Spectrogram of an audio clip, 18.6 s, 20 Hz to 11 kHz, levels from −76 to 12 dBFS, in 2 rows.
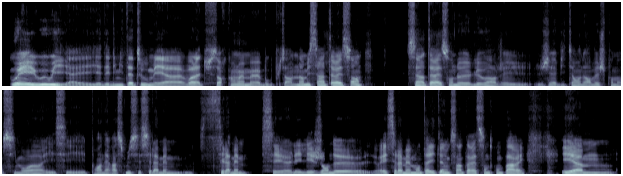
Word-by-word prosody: Oui, 155 -3 +10
oui, 145 +4 +9
oui, 145 -2 +10
il - - -6
y - - -5
a - - -5
il - - -6
y - - -3
a - - -3
des 105 0 -4
limites 105 +1 -4
à 115 - +6
tout, 115 +1 -1
mai, 85 -4 +2
heu, 85 0 0
voilà, 95 +2 +2
tu - - -7
sors - - -2
quand 95 - -7
même 95 -3 -2
beaucoup 95 +2 -11
plus - - -15
tard. 85 +1 -5
Non, 115 +7 -1
mais 130 - +2
c'est 130 +1 -2
intéressant, 125 +2 +2 0.7
c'est - - -3
intéressant 110 0 +2
de 100 -2 -2
de 95 - -9
le 100 - -3
voir. 105 -1 -3
J'ai 90 -2 -11 0.2
j'ai 100 - -5
habité 95 +2 -11
en 95 -2 -4
Norvège 95 +4 -6
pendant 90 -2 -9
6 90 - -1
mois 95 +1 -5
et - - -9
c'est - - -9
pour 90 - -6
un 90 - -7
Erasmus 90 +7 -4
et - - -8
c'est - - -2
la 85 - -2
même 90 0 -7 0.2
c'est 105 - -8
la 90 - +1
même. 95 0 -5 0.2
C'est 85 -1 -5
les 85 0 -4
les 90 +1 -2
gens 110 +4 -2
de 90 -3 -2
oui, 100 - -1
c'est 120 - -3
la 105 -2 +1
même 105 +1 0
mentalité, 110 +5 0
donc 115 -4 -2
c'est 110 - -3
intéressant 110 +3 -1
de 115 - -6
comparer, 115 - 0 0.6
et 110 +1 +5
hem 95 - +1
100 Hz, 225 wpm, -21 LUFS, 90-110 Hz, 0.7 s, Oui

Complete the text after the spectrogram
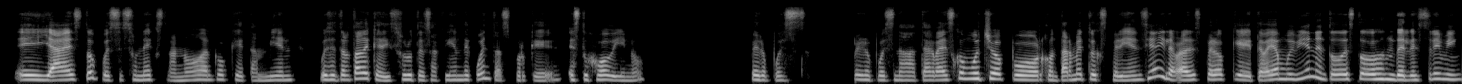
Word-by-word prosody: eh, 220 0 +5
y 210 - +1
ya 205 +1 +6
esto 260 +6 0
pues 205 -5 -3
es 200 - -4
un 205 -1 -3
extra, 210 -3 -6
¿no? 195 +4 -3
Algo 215 +1 -4
que 210 -3 -6
también, 195 +3 -5 0.2
pues, 215 - 0
se 220 - +1
trata 220 +4 +3
de 270 - +3
que 215 - -2
disfrutes 200 +2 -2
a 200 - -9
fin 205 +2 -4
de 215 0 -2
cuentas 245 -3 -4
porque 195 +1 -8
es 215 -1 +1
tu 220 - -2
hobby 210 -4 0
¿no? 185 +7 -9 1.1
Pero 210 -2 0
pues 190 0 -3 0.5
pero 220 -2 -2
pues 200 0 -4
nada, 195 -1 -3
te 200 +2 -4
agradezco 205 +6 +1
mucho 265 -1 +4
por 210 -4 +3
contarme 205 +3 0
tu 230 - 0
experiencia, 215 - -1
y 355 - +1
la - - +2
verdad 205 - +4
espero 225 +1 0
que 220 -4 0
te 195 +1 -1
vaya 225 +4 +4
muy 245 -1 0
bien 330 +8 -1
en 275 -6 0
todo 230 0 +3
esto 240 0 +4
del 220 -4 +4
streaming. 230 +2 -1
215 Hz, 220 wpm, -23 LUFS, 200-230 Hz, 1.1 s, ya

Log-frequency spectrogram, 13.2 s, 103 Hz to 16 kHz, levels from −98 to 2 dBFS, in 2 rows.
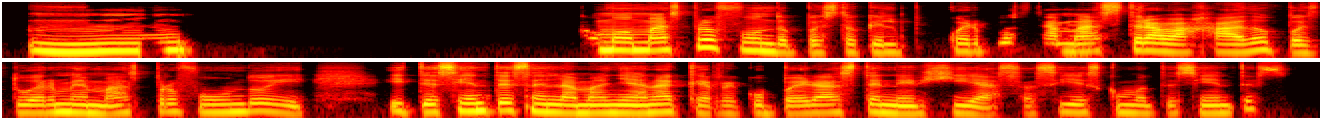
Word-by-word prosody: Mm. 200 +2 -2 2.0
Como 215 +1 +1
más 215 +1 +3
profundo, 210 -8 -1
puesto 170 +1 -2
que 180 - -6
el 180 - -7
p - - -26
cuerpo 195 +1 -7
está 195 -2 -4
más 190 +1 +3
trabajado, 190 0 +3
pues, 170 -1 -6
duerme 170 +1 -3
más 165 +1 -4
profundo 185 +1 -7
y 160 -5 -9 0.4
y 195 - -6
te 180 +1 -1
sientes, 205 +2 +7
en 185 -2 -1
la 165 - +1
mañana, 170 +2 0
que 160 - -4
recuperaste 165 +3 0
energías, 155 -4 -3
¿así 175 +4 0
es 175 +1 -1
como 170 -2 -9
te 160 0 -15
sientes? 165 +8 +1
180 Hz, 140 wpm, -24 LUFS, 170-200 Hz, 2.0 s, sientes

